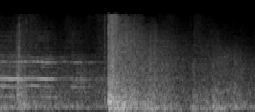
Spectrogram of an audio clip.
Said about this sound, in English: The scene is spectacular. Row upon row of soldiers march in perfect formation down the steps of the Monument to the People's Heroes as cannon fire fills the air.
